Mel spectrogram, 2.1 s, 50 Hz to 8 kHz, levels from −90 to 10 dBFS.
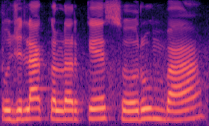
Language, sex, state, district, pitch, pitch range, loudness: Bhojpuri, female, Jharkhand, Palamu, 220 Hz, 215-230 Hz, -15 LUFS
